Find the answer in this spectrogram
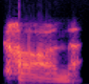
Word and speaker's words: CON: certificate of need and the first three letters of those three words for your listeners is pronounced Khan it is a con on the people of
